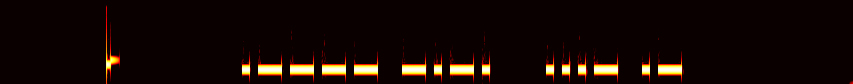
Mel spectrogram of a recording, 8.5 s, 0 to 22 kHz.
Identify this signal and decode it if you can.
Morse code, heard as a keyed tone, about 15 wpm, 700 Hz. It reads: 1C VA
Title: Field Day Exchanges Encore - 15wpm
